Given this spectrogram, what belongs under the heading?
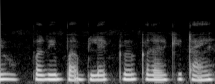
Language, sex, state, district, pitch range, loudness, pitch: Hindi, female, Uttarakhand, Tehri Garhwal, 220-230 Hz, -14 LUFS, 225 Hz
